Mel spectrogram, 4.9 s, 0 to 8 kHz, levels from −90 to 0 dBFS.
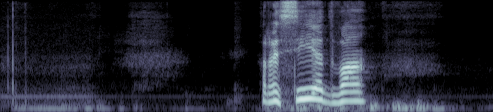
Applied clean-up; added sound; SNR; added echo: none; none; none; none.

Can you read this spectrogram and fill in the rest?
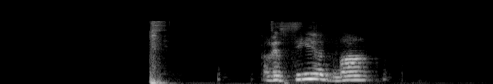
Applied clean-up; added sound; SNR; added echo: neural mask model DeepFilterNet 3.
